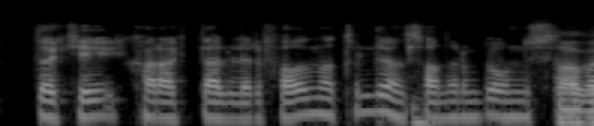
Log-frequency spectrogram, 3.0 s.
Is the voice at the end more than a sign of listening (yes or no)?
yes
